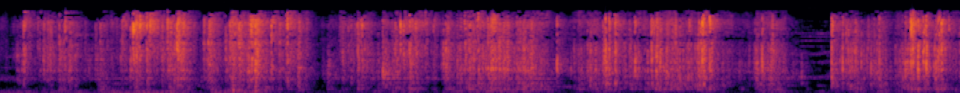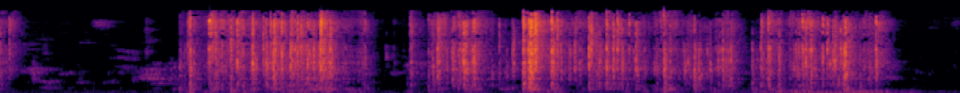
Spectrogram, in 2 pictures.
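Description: A wooden spatula stirring and tossing creamy fusilli in a frying pan: a dense clatter of small clicks and scrapes in several spells, with short pauses about eight and ten seconds in.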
